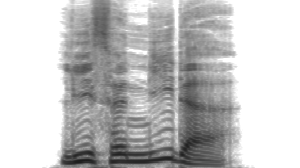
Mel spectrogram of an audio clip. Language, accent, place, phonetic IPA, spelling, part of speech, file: German, Germany, Berlin, [ˌliːsə ˈniːdɐ], ließe nieder, verb, De-ließe nieder.ogg
- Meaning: first/third-person singular subjunctive II of niederlassen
